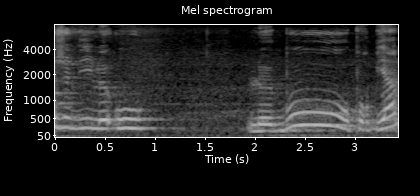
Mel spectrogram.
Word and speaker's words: bout: Le bout, un seul son. Bout, le bout. Le T est une lettre muette.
